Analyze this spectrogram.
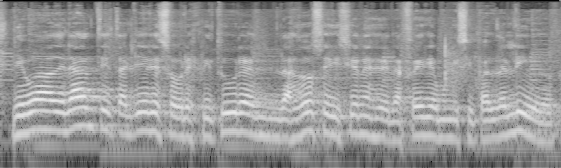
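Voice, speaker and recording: A man talks at a fairly slow pace with fairly even intonation. Audible room echo and noticeable background noise fill the recording. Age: 60s. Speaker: teacher and program host. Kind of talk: scripted program introduction. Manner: formal.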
